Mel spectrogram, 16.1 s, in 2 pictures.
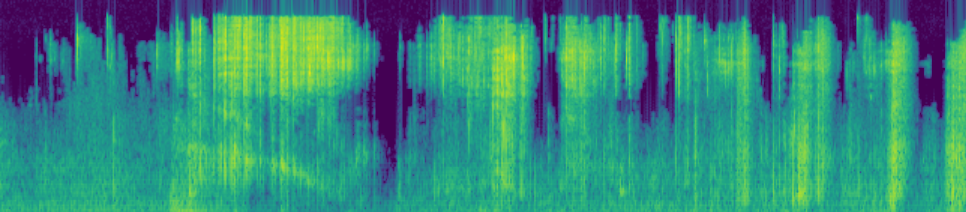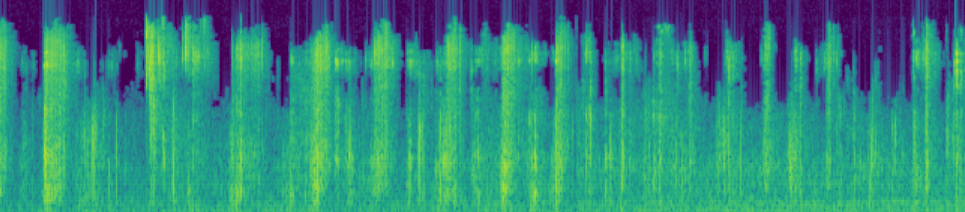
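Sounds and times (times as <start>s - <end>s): crunching bite and chewing: 0.5s - 16.0s.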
